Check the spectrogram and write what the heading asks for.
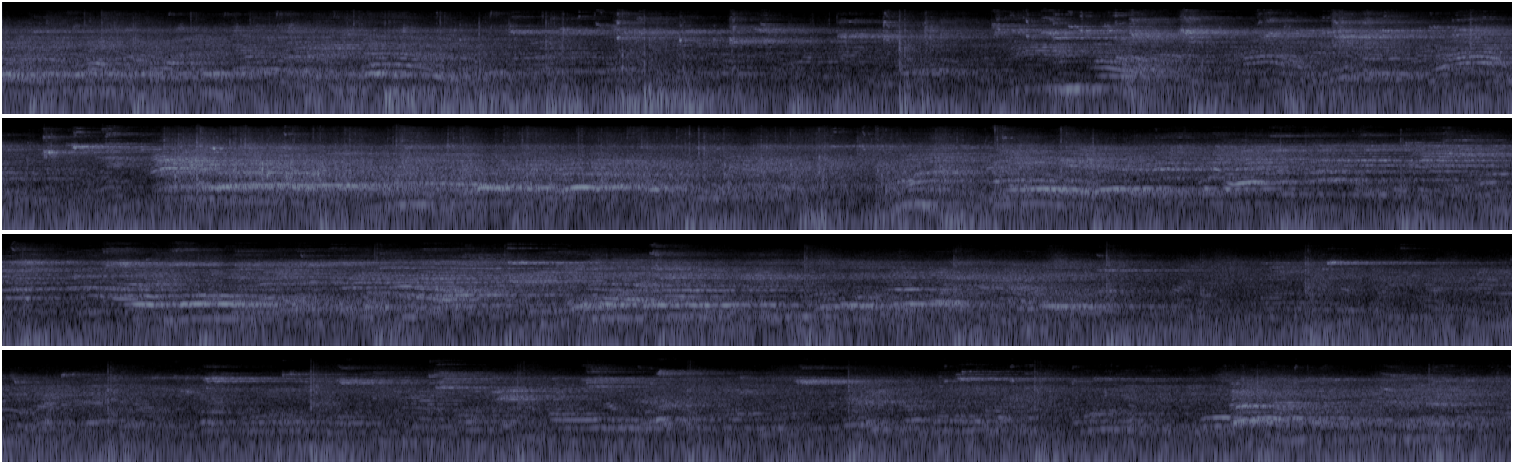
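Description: Basketball dribbled on a hardwood gym floor, a run of repeated bounces, with indistinct players' and spectators' voices echoing in the large hall.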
